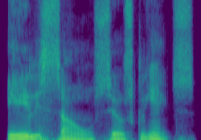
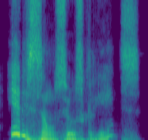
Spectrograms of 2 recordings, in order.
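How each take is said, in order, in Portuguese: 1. É dito com entonação plana de afirmação. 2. É dito com entonação de pergunta. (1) "afirmando positivamente" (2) "aquela entonação de pergunta"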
